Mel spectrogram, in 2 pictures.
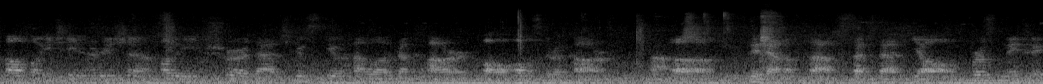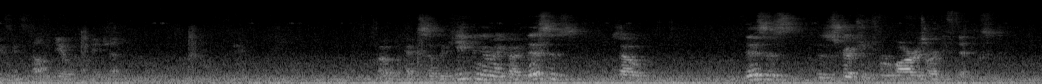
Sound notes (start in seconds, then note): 4.0 faintly speaking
